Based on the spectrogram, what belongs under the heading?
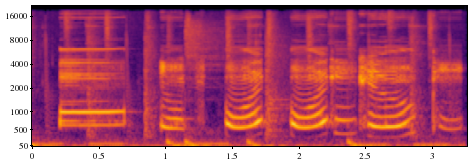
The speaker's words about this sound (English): talking clocks, which reminds me of the loudest talking clock I ever made.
